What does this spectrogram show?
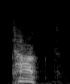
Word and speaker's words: talked: Acá la letra E que agregamos no se pronuncia. Entonces su pronunciación correcta sería talked, talked.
